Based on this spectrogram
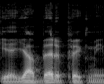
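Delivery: voice with attitude. Retelling a reality show pick, imitating someone with attitude. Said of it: "she got an attitude like".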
